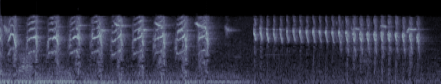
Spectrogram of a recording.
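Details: Long-tailed shrike singing, used as a training recording for cage birds: about ten loud, spaced chirping notes with a low hum behind them, then a quick, thin, high trill of rapid repeated notes.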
